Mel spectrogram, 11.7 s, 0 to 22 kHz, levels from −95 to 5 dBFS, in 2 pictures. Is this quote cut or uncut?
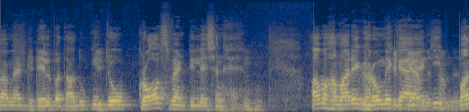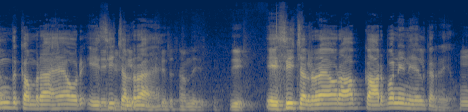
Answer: uncut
